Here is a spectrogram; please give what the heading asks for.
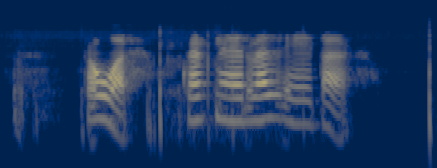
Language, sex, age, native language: Icelandic, female, 40-49, Icelandic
